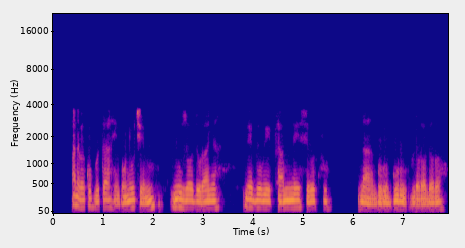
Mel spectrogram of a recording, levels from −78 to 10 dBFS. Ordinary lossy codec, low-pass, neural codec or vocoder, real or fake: none; 3.6 kHz; codec, 16 kHz in and 24 kHz out, 2.2 kbps, FireRedTTS-2 codec; fake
